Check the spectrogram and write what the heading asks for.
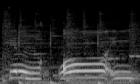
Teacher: cara membacanya yaitu dengan berdengung dengan mendekati bunyi nun, lalu suaranya ditahan dengan 2 ketukan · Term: ikhfa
